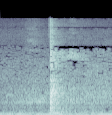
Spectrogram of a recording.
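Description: A metal gate clangs shut with a loud bang.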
